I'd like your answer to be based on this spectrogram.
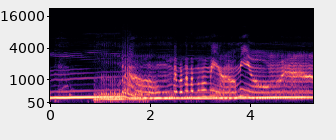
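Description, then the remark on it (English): Voices imitate revving motorcycle engines with buzzing lip-and-throat drones, a steady low hum under rising and falling revs and several sharp throttle swells, loud and continuous throughout. “You guys want to play mouth motorcycles?”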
